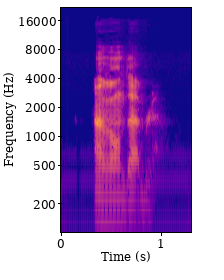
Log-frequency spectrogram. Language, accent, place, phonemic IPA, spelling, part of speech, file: French, France, Lyon, /ɛ̃.vɑ̃.dabl/, invendable, adjective, LL-Q150 (fra)-invendable.wav
- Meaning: unsaleable / unsellable, unmarketable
